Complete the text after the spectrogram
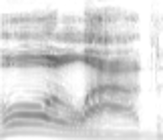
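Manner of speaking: put-on full-on, strong Scottish accent. Repeating the line when another speaker asks: Sean Connery voice. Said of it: "Wait, what was that?".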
